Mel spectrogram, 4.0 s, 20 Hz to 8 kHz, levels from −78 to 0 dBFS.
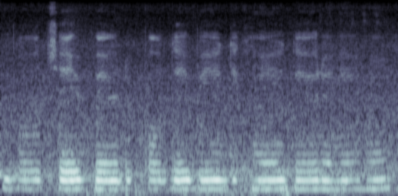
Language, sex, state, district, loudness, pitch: Hindi, male, Arunachal Pradesh, Lower Dibang Valley, -15 LUFS, 135 Hz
